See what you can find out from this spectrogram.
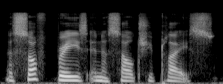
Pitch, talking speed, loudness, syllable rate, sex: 175 Hz, 190 wpm, -17 LUFS, 4.8 syllables/s, female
